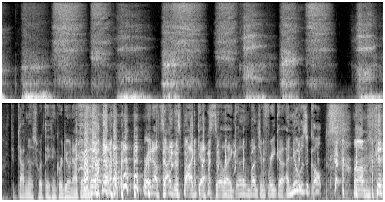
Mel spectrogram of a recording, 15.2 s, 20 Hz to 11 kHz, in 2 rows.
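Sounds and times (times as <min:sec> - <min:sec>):
deep breathing exercise with forceful inhales and exhales: 0:00.0 - 0:07.8, 0:13.5 - 0:15.2
speech: 0:08.0 - 0:15.2
laughter: 0:09.1 - 0:15.2.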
